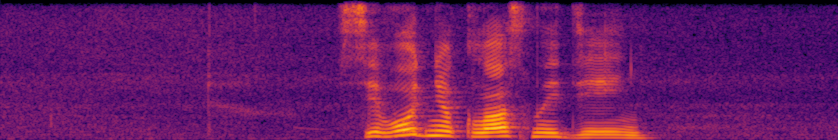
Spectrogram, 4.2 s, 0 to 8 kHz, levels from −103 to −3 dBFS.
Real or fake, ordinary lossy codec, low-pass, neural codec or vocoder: real; none; none; none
